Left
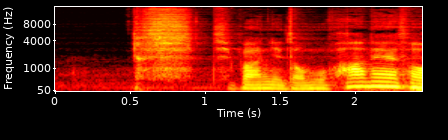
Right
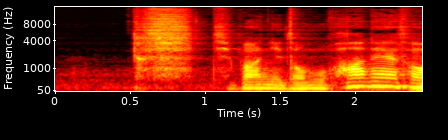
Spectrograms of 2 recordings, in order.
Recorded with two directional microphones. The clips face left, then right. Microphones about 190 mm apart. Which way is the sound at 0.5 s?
25° left (ahead or behind).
